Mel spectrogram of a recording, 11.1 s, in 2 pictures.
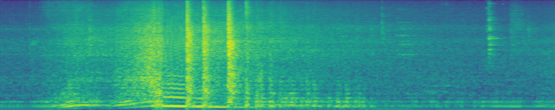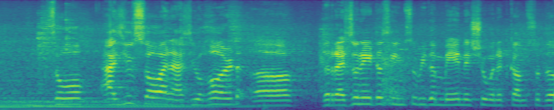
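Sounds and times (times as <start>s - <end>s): car engine revving: 0.0s - 8.8s
sharp exhaust cracks: 0.0s - 10.9s.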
